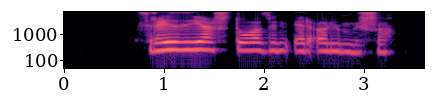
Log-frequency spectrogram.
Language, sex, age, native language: Icelandic, male, 10, Icelandic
